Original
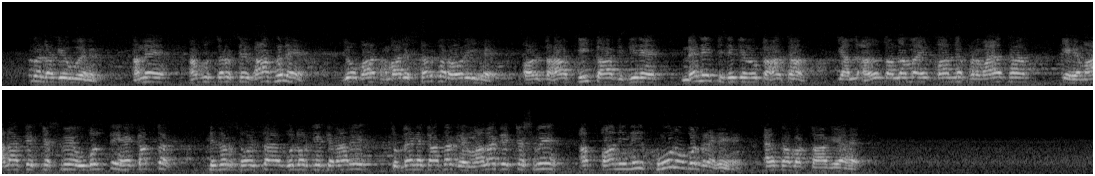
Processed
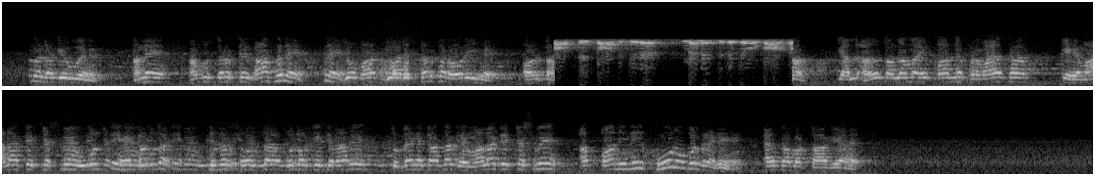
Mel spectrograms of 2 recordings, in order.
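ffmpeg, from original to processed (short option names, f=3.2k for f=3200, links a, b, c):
-filter_complex "[0:a]asplit=2[a][b];[b]afade=t=in:st=2.8:d=0.01,afade=t=out:st=3.64:d=0.01,aecho=0:1:420|840:0.944061|0.0944061[c];[a][c]amix=inputs=2:normalize=0,asettb=1/sr,asplit=3[d][e][f];[d]atrim=end=5.524[g];[e]atrim=start=5.52:end=7.91,asetpts=PTS-STARTPTS,afade=t=in:d=0.004:c=qsin,afade=t=out:st=2.386:d=0.004:c=qsin,lowpass=f=3k:t=q:w=0.5098,lowpass=f=3k:t=q:w=0.6013,lowpass=f=3k:t=q:w=0.9,lowpass=f=3k:t=q:w=2.563,afreqshift=-3500[h];[f]atrim=start=7.906[i];[g][h]acrossfade=d=0.004:c1=hsin:c2=qsin[j];[j][i]acrossfade=d=0.004:c1=qsin:c2=hsin,asplit=2[k][l];[l]afade=t=in:st=10.93:d=0.01,afade=t=out:st=12.1:d=0.01,aecho=0:1:600|1200|1800|2400|3000|3600|4200|4800|5400|6000|6600:0.501187|0.350831|0.245582|0.171907|0.120335|0.0842345|0.0589642|0.0412749|0.0288924|0.0202247|0.0141573[m];[k][m]amix=inputs=2:normalize=0"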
